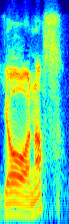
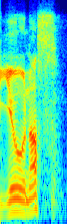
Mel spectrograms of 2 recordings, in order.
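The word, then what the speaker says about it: Joonas: or junas or uh in finnish my name is pronounced joanas but like everybody else has been pronouncing it it's completely okay okay so uh fyi uh in icelandic you would be actually called jonas well close enough yeah most of my scandinavian friends call me yoonas so everything works in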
